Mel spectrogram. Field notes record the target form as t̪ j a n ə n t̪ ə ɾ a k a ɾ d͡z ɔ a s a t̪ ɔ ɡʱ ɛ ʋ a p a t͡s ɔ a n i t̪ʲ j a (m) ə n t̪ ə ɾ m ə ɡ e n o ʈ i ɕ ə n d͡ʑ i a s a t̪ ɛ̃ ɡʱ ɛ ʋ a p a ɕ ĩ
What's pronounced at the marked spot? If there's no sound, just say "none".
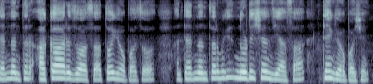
n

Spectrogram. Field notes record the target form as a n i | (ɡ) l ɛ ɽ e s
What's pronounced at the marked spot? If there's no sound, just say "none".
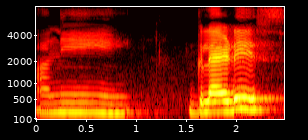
ɡ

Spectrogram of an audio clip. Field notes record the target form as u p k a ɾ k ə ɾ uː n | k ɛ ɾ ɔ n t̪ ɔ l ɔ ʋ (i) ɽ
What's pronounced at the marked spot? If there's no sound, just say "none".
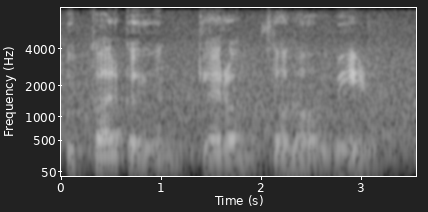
e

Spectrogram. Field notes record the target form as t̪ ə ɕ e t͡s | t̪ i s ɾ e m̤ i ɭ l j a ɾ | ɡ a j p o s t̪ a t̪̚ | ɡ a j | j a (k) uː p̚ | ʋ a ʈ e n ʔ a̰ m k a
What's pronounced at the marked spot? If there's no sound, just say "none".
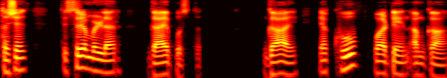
kʰ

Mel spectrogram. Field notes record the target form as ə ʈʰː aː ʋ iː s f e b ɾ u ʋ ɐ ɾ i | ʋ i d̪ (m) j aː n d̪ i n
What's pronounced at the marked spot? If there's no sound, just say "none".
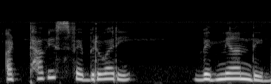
n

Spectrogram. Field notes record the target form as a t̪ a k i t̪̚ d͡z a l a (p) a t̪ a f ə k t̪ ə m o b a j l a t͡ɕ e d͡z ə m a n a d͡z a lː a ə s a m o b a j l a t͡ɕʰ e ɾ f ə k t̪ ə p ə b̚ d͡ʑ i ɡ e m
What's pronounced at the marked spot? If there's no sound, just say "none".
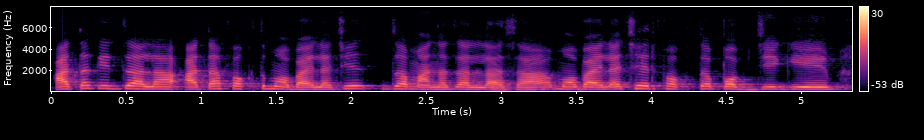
ʔ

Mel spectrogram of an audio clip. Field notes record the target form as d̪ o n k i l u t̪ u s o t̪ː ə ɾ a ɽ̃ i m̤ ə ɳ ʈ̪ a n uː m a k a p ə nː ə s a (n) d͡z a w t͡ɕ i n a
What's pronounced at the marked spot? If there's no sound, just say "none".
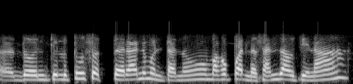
n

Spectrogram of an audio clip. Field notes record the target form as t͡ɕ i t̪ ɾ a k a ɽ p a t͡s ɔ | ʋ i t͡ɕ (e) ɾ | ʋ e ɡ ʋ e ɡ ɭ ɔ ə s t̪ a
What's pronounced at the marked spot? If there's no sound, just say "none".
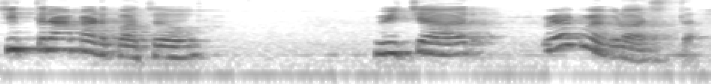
a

